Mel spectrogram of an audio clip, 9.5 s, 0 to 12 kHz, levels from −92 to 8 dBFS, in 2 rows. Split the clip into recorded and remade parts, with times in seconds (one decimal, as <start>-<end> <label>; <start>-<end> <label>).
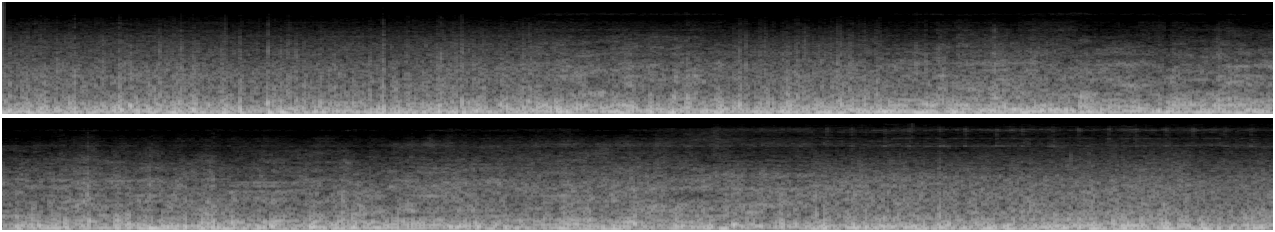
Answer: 0.0-2.0 recorded; 2.0-2.7 remade; 2.7-3.3 recorded; 3.3-7.8 remade; 7.8-9.5 recorded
